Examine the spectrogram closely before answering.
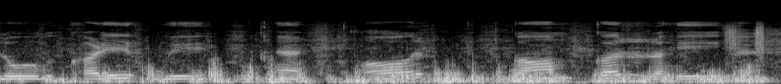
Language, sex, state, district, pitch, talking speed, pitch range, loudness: Hindi, male, Madhya Pradesh, Katni, 130 Hz, 70 wpm, 125-135 Hz, -16 LUFS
